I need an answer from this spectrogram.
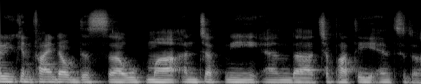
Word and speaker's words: upma: But it is there in the dictionary, and it is pronounced as upma or upumavu.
